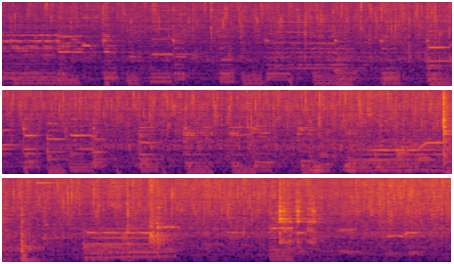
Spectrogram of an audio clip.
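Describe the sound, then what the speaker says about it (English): Boiled penne stirred into a spiced white sauce in a pan, with steady close sizzling and frying under repeated scraping and stirring strokes, and a few sharper clinks and knocks toward the end; no talking. "to this I'm going to add my pasta now"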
